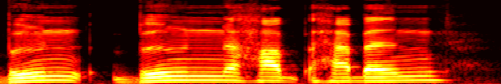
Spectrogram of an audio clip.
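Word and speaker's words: Bunnahabhain: Boonahabben.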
